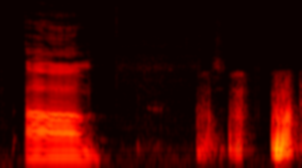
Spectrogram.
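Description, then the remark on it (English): A voice makes fart noises: one long, buzzy blat, then after a brief pause three shorter sputtering bursts, the last one loud. “And the head, when you see it and duck back away, is accompanied by fart noises.”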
